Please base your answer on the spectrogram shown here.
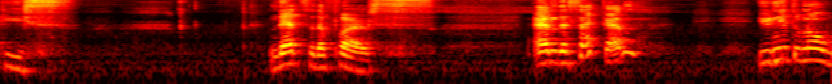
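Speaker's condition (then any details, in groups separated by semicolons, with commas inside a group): Cerebral palsy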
